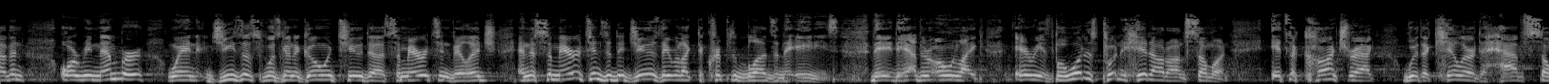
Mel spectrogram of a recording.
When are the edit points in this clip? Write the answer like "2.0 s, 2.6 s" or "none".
10.5 s

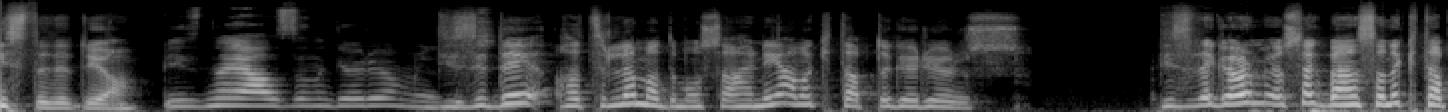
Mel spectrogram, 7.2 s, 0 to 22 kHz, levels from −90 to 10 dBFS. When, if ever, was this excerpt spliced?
5.7 s

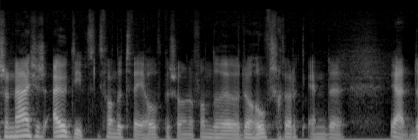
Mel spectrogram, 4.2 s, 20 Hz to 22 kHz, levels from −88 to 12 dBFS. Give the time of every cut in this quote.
none

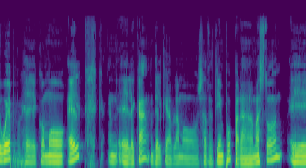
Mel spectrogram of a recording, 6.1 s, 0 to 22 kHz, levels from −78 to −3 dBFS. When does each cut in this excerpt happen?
none

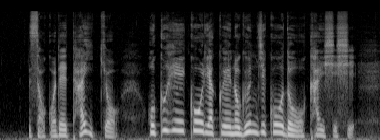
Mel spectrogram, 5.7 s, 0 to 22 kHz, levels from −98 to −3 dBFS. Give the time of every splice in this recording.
none

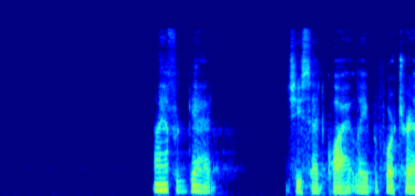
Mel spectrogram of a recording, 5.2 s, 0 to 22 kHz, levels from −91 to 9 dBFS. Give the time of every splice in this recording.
2.1 s

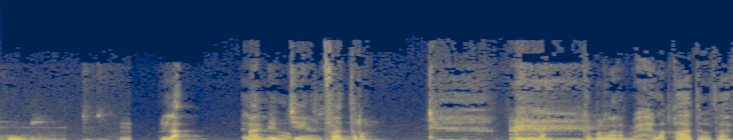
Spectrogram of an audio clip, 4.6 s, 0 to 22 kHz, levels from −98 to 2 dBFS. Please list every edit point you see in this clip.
2.0 s, 3.2 s

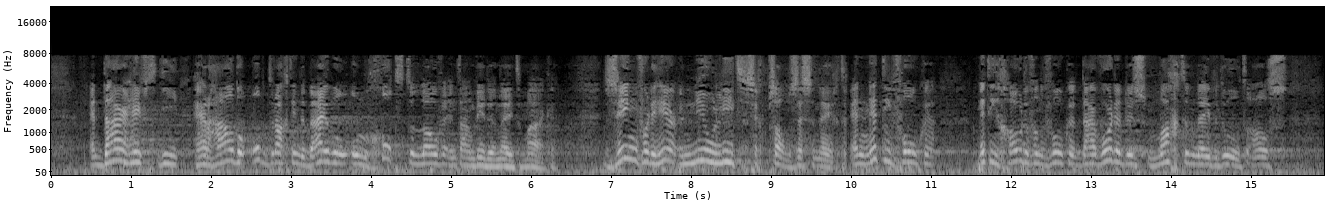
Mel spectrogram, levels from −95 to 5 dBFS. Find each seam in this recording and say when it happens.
9.9 s

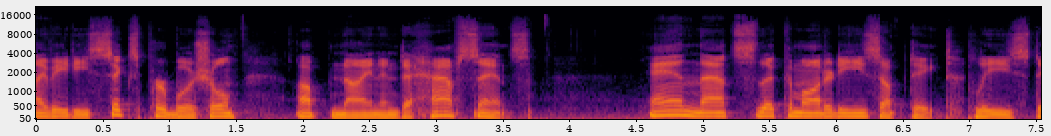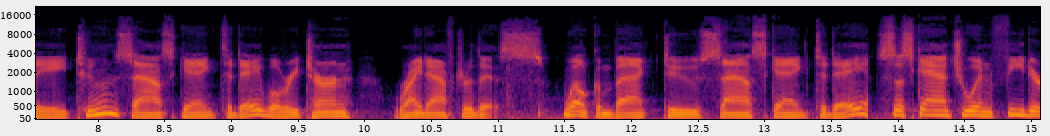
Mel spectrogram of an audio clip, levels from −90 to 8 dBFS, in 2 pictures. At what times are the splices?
4.5 s, 7.0 s, 13.8 s

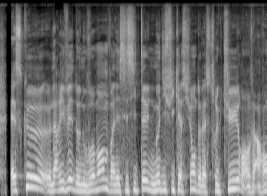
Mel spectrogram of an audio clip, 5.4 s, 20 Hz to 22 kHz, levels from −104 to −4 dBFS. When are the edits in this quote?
none

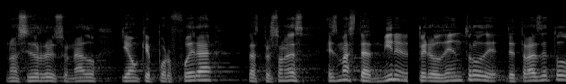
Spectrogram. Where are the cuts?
4.1 s

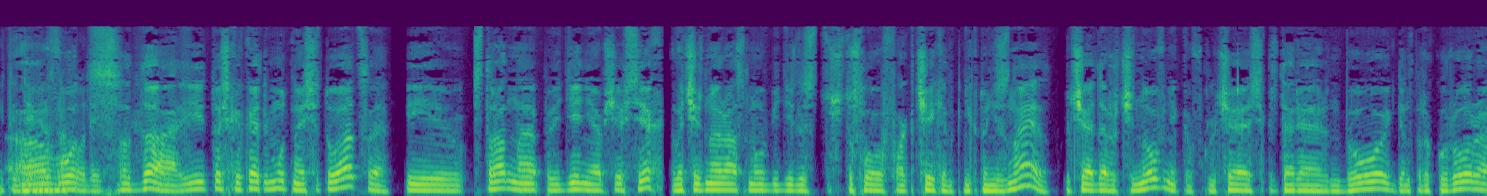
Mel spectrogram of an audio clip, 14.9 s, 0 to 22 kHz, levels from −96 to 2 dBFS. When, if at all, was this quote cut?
2.6 s, 4.7 s, 6.6 s

